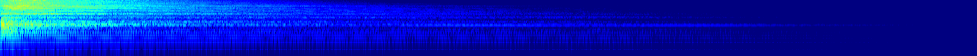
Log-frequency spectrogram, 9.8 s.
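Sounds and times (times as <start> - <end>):
16-inch crash cymbal hit on the edge: 0.0 - 1.8.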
